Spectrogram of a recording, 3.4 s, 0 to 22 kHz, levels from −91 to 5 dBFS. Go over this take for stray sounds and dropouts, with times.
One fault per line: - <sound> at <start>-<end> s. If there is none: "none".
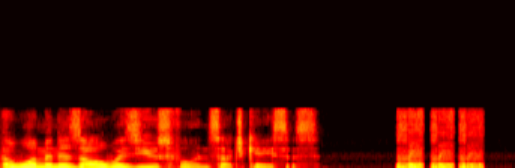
- laugh at 2.6-3.2 s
